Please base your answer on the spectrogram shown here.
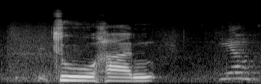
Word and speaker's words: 慈諴宮: Oh, these fonts is very special Cixian Temple The Pronunciation in Taiwanese Tsû-ham kiong tsû-ham tsû-ham-kiong Thank you.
